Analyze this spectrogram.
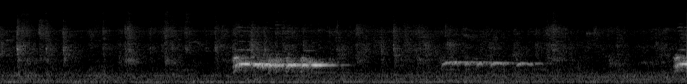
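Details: Local zebra dove in active song: a loud, fast-pulsed coo, a softer smoother phrase, then the start of another, with faint ticking behind.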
